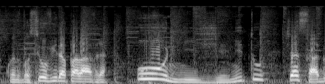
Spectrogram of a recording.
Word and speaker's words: unigênito: É a palavra unigênito.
